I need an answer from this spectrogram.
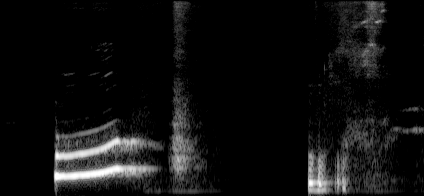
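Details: A female baby monkey calls in the morning with a clear, slightly rising whimpering coo, begging for milk as she does every morning.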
